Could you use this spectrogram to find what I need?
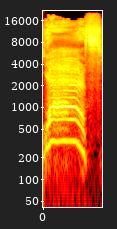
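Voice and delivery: put-on, very loud, very high, drawn-out ghostly rasp. Retelling a ghost's answer heard outside the apartment: imitating a loud ghost voice. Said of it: "Like that, very loud".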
